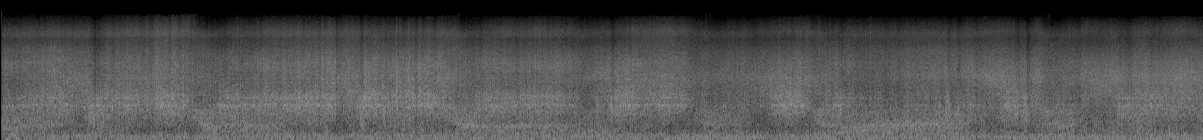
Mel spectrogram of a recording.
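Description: Skis running over freshly groomed corduroy snow, with the edges scraping and hissing through a turn every few seconds, over a steady rush of wind on the microphone.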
